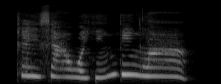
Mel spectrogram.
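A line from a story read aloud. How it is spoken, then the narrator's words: Shouting. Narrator (Chinese): 帅狼 嘴里大喊着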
